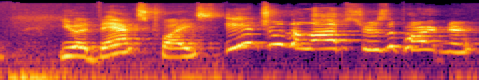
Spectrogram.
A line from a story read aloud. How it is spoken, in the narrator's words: cried the griffin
